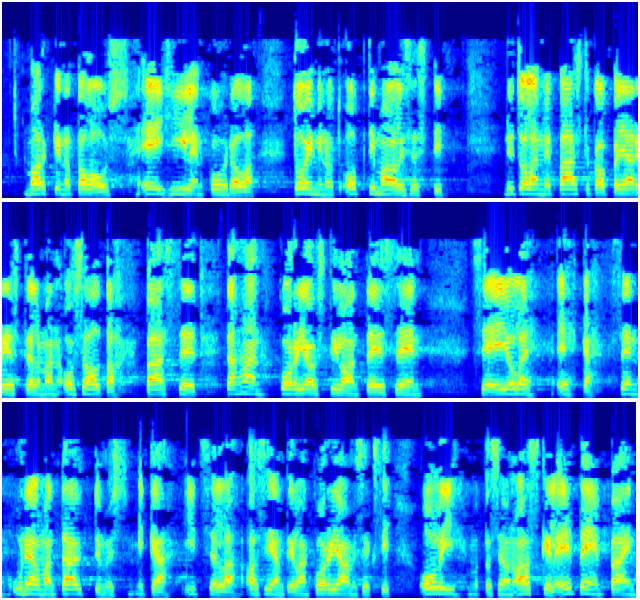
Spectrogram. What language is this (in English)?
Finnish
